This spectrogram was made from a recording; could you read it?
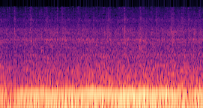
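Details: Camper van that had failed to start even with booster pack, now running after ignition power restored: steady even low idle, smooth drone, no misses or knocks; normal idle.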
